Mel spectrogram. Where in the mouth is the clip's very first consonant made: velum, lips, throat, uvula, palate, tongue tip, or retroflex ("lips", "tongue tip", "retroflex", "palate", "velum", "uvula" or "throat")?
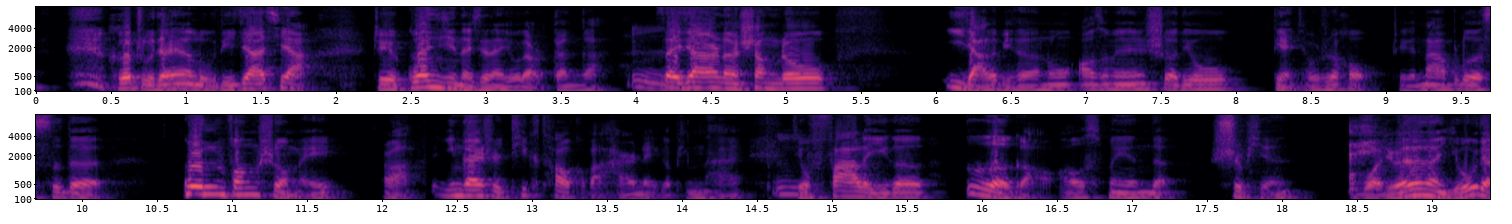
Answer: velum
